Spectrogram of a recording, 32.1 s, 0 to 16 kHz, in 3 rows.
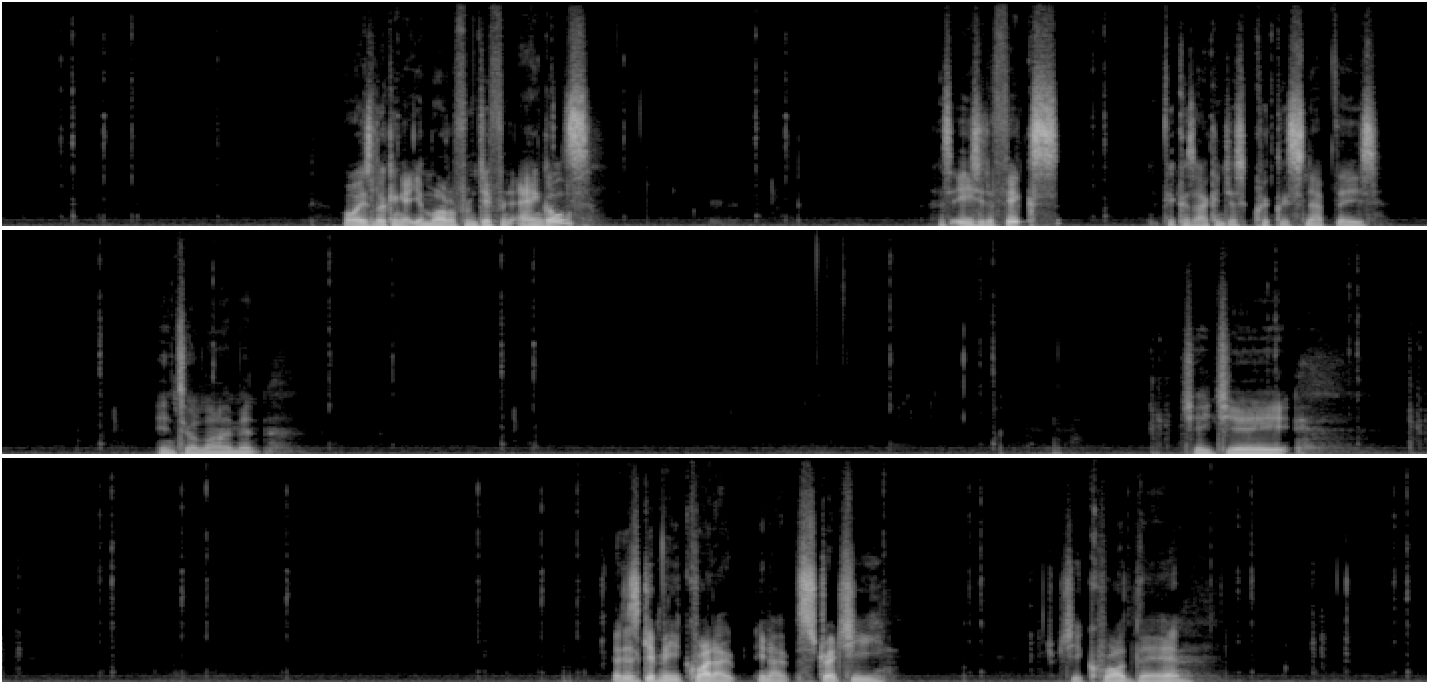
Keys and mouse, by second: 0.7 middle click, 1.5-2.6 drag, 2.8 middle click, 3.9 click, 4.6 click, 5.7-7.1 middle drag, 8.0 click, 8.9 middle click, 10.1-11.3 drag, 11.8 click, 12.1 middle click, 13.5 click, 14.5-17.2 middle drag, 17.8 click, 20.0 click, 21.9 click, 22.5 middle click, 23.3-24.8 middle drag, 25.3 middle click, 27.2 middle click, 29.7 click, 30.5 click, 31.7 click.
